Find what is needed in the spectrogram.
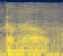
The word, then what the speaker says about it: garrote: How is it pronounced? – Please. – It's garrote. – Garrote? – Garrote. – Garrote. – You said a garionette. – Yeah, isn't that what it is? – Garrote.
